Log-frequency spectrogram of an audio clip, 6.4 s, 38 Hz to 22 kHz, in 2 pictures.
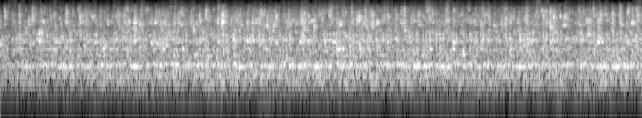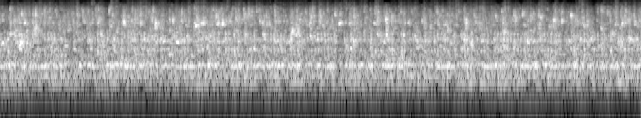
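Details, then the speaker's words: Old Tetra Whisper 20 hang-on-back aquarium filter, a couple of years old: steady water splash with a light, even buzzing rattle underneath from a worn impeller; such filters get noisy after two to three years, replaced with Whisper 40. "they generally last two or three years before they start getting a little noisy and ratalie and then I just go ahead and replace them"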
